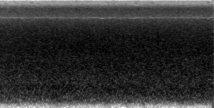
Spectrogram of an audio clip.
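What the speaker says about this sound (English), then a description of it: "this was the first kind of hut where the river is flowing from under the hut" A river rushes out from under a wooden hiking hut in Oulanka National Park on the Karhunkierros Trail, a loud, steady broadband roar close by with no voices.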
